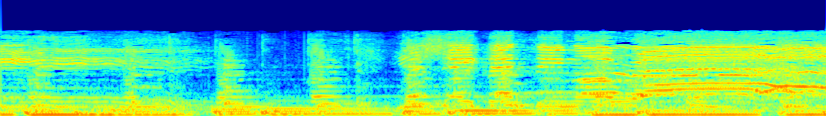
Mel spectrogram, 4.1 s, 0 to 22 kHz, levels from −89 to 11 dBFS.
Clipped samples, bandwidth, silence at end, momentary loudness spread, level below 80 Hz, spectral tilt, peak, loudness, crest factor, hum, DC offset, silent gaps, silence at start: under 0.1%; 7.6 kHz; 0 s; 10 LU; -20 dBFS; -4.5 dB/octave; 0 dBFS; -13 LUFS; 12 dB; none; under 0.1%; none; 0 s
